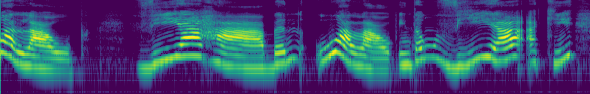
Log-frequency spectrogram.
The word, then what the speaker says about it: wir: aqui da frase é via aba o halal via hidden oahu então via aqui quer dizer nossa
